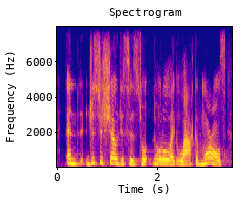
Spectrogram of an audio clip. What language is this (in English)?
English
